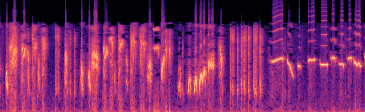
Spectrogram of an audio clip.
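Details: A male white-rumped shama sings in a tutor recording for a stressed bird that has gone quiet: scratchy, chattering phrases give way to a rising warble, then a bright series of clear, evenly spaced whistled notes.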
